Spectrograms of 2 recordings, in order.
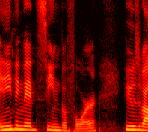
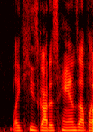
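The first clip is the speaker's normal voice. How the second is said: normal talking voice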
